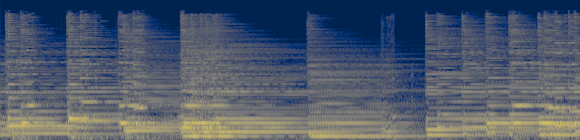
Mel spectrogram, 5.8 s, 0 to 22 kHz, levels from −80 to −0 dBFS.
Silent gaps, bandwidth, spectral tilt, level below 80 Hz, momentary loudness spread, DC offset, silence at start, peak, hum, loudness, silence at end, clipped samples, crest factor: none; 16.5 kHz; -5.5 dB/octave; -46 dBFS; 8 LU; under 0.1%; 0 s; -4 dBFS; none; -21 LUFS; 0 s; under 0.1%; 16 dB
